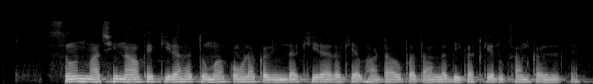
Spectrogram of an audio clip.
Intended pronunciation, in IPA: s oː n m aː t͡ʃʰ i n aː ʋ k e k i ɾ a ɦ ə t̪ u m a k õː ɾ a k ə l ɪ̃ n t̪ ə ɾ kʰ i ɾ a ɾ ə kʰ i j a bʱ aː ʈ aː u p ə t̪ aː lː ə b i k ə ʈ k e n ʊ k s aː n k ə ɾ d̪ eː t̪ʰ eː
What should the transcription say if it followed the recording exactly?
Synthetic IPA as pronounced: s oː n m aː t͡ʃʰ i n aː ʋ k e k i ɾ a ɦ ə t̪ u m a k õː ɽ a k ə l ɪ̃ n d̪ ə ɾ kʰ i ɾ a ɾ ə kʰ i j a bʱ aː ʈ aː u p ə t̪ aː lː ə b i k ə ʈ k e n ʊ k s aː n k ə ɾ d̪ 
